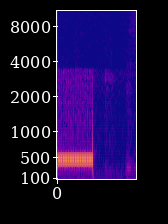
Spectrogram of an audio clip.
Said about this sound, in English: He's put his finger down on a number here, and he's starting to dial it.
